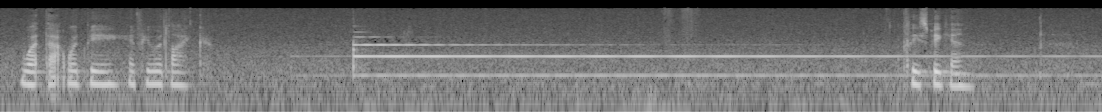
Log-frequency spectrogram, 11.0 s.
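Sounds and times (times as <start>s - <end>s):
speech: 0.2s - 2.0s, 9.1s - 9.8s
meditation bell ringing: 3.5s - 11.0s.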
